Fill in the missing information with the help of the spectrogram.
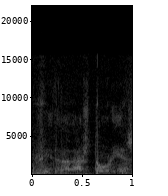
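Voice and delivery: very soft, whispered aside; barely voiced, intimate mock-confidential hush. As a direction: drop to a secretive whisper. Seductive night-out answer, whispered.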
